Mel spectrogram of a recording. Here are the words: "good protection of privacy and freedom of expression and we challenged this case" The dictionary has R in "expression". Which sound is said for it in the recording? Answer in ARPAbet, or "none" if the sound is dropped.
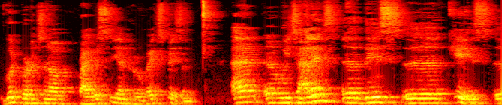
none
